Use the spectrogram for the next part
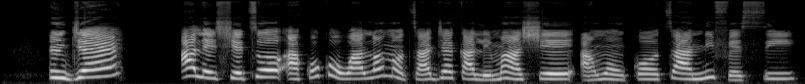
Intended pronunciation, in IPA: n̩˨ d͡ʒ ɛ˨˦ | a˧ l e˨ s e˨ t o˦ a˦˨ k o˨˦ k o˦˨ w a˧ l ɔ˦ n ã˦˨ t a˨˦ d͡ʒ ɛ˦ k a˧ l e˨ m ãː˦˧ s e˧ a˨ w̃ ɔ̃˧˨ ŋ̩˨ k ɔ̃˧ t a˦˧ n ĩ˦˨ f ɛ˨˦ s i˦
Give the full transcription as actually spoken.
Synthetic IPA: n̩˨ d͡ʒ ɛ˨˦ | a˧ l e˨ ʃ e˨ t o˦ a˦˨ k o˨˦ k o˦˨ w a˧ l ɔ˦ n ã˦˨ t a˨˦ d͡ʒ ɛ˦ k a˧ l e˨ m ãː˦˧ ʃ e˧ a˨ w̃ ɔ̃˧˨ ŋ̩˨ k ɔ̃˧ t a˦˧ n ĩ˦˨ f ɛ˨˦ s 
